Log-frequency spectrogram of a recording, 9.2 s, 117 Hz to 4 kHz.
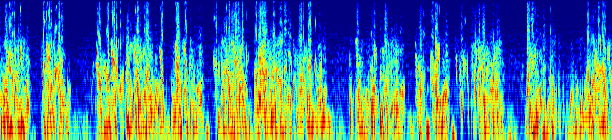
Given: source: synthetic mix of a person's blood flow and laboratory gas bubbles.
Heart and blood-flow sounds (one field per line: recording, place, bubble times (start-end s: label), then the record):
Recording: Doppler ultrasound of blood flow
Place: precordium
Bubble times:
0.00-0.44 s: bubbles
0.59-1.05 s: bubbles
1.35-2.30 s: bubbles
2.35-3.06 s: bubbles
3.19-4.87 s: bubbles
5.21-6.04 s: bubbles
6.21-6.70 s: bubbles
6.81-7.58 s: bubbles
7.85-8.47 s: bubbles
8.67-9.19 s: bubbles
From the record:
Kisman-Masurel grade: 444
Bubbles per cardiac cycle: continuous sound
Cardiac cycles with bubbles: 100%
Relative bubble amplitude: maximal (0.775 to 0.999)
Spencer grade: 4 (maximum detectable bubble signal sounding continuously throughout systole and diastole of every cardiac period, and overriding the amplitude of the normal cardiac signals)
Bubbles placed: anywhere in the cardiac cycle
